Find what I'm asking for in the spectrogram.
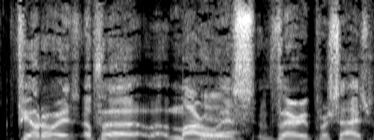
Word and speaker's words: Fyodor: We asked Fedor one time, what does your mother call you? He says, Fyodor. I said, we call you Fyodor.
